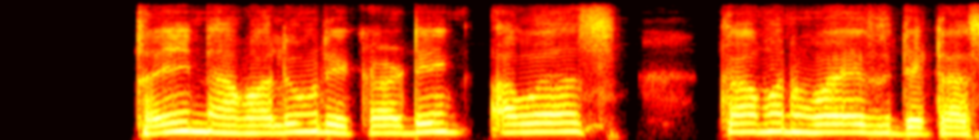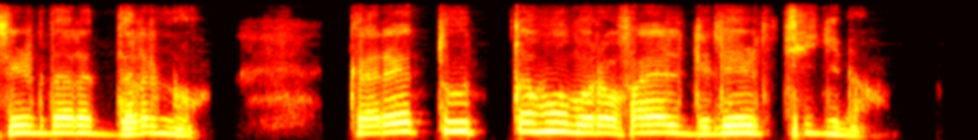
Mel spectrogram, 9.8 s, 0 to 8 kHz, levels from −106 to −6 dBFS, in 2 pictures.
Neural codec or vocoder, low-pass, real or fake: codec, 24 kHz, 6 kbps, HILCodec; 7.2 kHz; fake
